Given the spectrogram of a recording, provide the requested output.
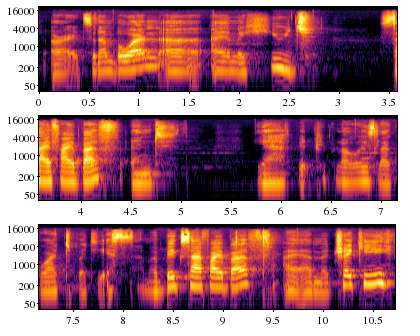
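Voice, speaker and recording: A man's fairly high voice with a South African accent, lively intonation and a fairly slow pace, over music in the background. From South Africa, Johannesburg. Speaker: medical doctor. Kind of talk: casual chat.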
